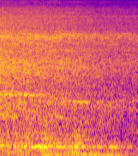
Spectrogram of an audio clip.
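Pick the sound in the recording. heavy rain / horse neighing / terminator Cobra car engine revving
terminator Cobra car engine revving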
